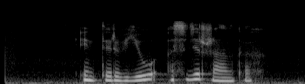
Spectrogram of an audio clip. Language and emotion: Russian, neutral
